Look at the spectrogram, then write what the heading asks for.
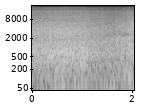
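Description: Ocean surf rolls in on Vanderbilt Beach in North Naples, Florida, with an incoming tide, a steady broadband wash of waves mixed with wind buffeting the microphone, continuous and fairly loud.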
